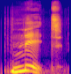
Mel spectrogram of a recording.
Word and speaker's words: knit: The K is silent, but this K N letter string is quite common.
